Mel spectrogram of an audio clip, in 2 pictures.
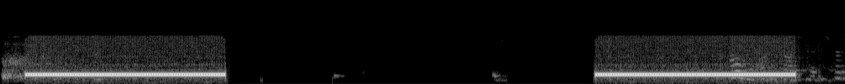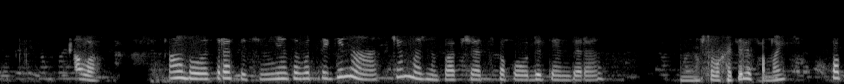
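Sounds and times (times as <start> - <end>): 
telephone line tone during call transfer: 0.2 - 2.3, 6.0 - 8.0
speech: 9.3 - 9.5, 10.3 - 14.6, 15.2 - 16.8.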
